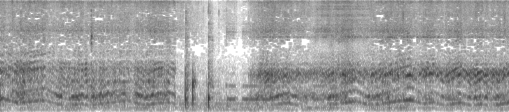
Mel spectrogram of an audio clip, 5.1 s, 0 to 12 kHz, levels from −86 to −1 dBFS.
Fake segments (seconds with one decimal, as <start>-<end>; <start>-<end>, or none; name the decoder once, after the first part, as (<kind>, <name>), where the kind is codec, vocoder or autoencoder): 3.1-3.7 (autoencoder, DAC-VAE)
